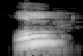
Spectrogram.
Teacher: மேல்வாய் பல்லின் அடியை நாக்கின் ஓரங்கள் தடித்து நெருங்குறதுனால இல் பிறக்கிறது. இல் இது மேல்வாயை நாக்கின் ஓரங்கள் தடித்து தடுவதால் பிறக்குது.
